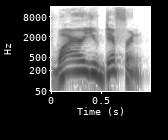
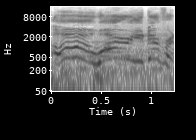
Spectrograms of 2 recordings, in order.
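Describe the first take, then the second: First: It sounds sincere and genuinely puzzled. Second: It sounds put-on and mocking, not sincere. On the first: The question is a real request for an explanation. "I'm literally confused" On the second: The question is a dramatic complaint, not a real one. "I'm not saying that in a like a"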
